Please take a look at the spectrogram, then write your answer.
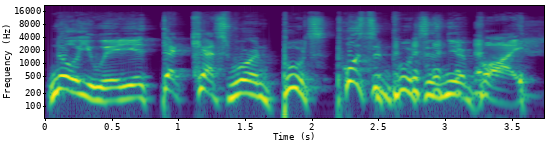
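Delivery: villain boss. Retold or imitated. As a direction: scold the dumb henchman. Villain boss scolding henchman.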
